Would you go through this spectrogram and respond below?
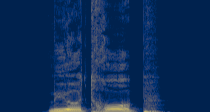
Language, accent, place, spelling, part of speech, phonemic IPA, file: German, Germany, Berlin, myotrop, adjective, /myoˈtʁoːp/, De-myotrop.ogg
- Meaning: myotropic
